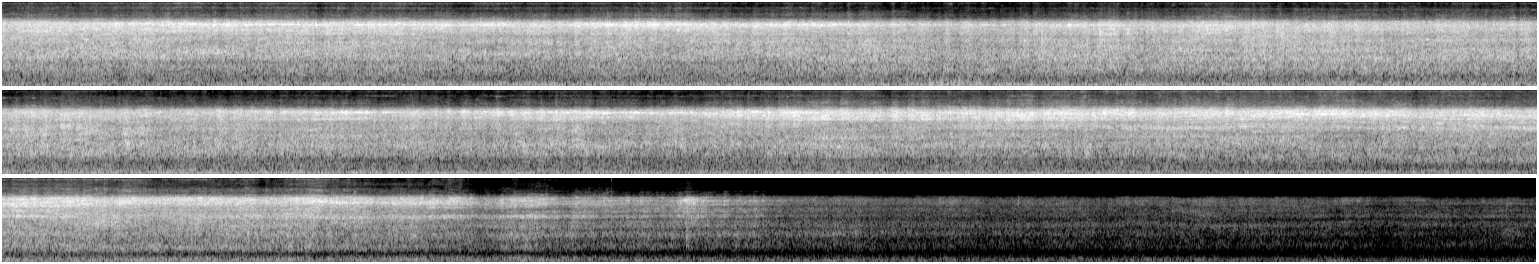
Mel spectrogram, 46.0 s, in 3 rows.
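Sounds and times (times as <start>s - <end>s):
freight train wheels rumbling: 0.0s - 46.0s
high hiss of passing train: 0.0s - 46.0s.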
